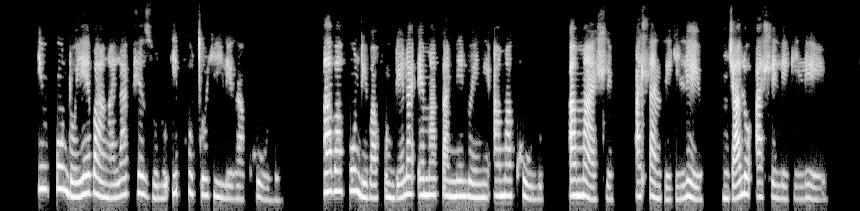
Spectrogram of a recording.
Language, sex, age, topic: North Ndebele, female, 18-24, education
